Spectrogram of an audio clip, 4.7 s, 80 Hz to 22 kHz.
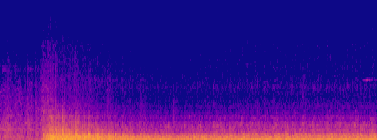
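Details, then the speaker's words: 2020 Chevy Trail Boss 5.3 V8 with cam and muffler delete, cold start: fires quickly into a loud, deep, slightly uneven burble settling into a fast cold idle, with no knocking and little cam chop while cold. "Right now, you can't really hear it chop because it's a cold start, but just for a freaking muffler delete, it sounds like an angry AMG."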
